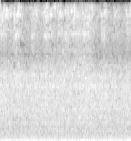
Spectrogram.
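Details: Central AC condenser unit after capacitor and fuse replacement following a power surge that stopped it. Steady low electrical hum with even fan whoosh, no buzzing or cycling; house cooling again, normal running.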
